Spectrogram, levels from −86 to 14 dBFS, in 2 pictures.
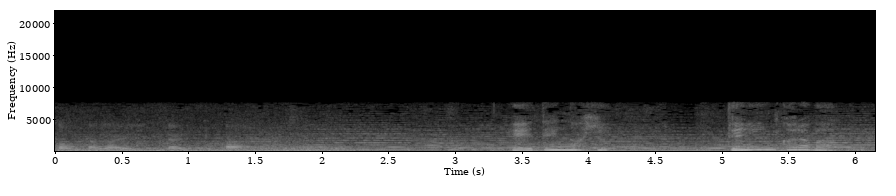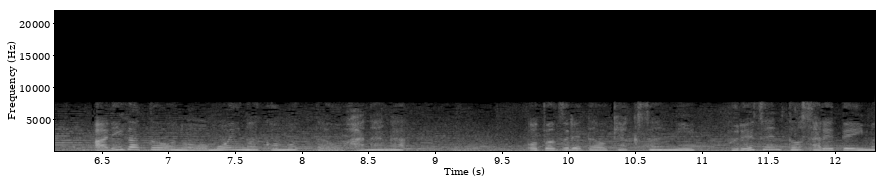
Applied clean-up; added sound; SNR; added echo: none; none; none; none.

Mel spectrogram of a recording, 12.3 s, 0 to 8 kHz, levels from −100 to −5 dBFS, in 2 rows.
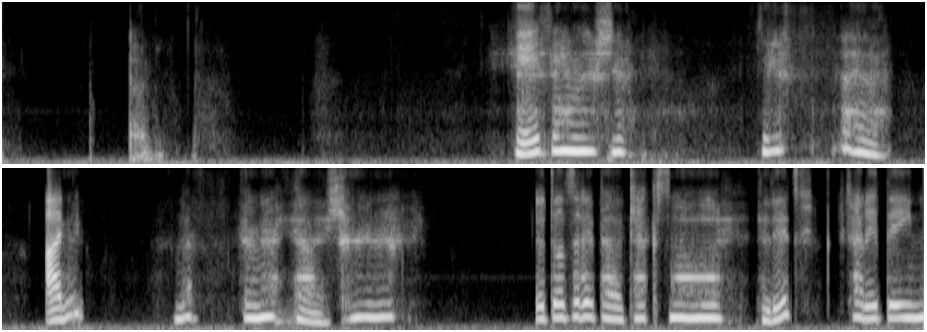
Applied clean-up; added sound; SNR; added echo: neural diffusion model UNIVERSE++.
